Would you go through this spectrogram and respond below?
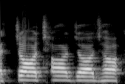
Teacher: च छ ज झ पढ़ोगे ना तो सब तालु से आवाज निकलेगा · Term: तालव्य वर्ण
